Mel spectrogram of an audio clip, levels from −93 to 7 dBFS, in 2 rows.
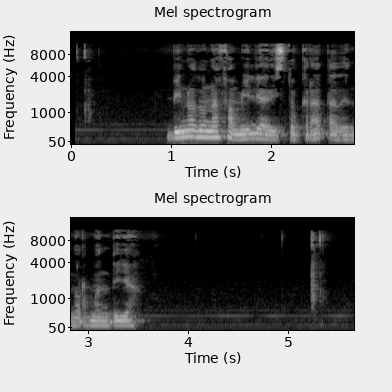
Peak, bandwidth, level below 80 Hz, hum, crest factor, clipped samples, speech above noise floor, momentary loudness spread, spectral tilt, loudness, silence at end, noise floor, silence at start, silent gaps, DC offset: -2 dBFS; 11.5 kHz; -64 dBFS; none; 26 dB; under 0.1%; 43 dB; 22 LU; -4 dB/octave; -25 LUFS; 0.4 s; -69 dBFS; 0.1 s; none; under 0.1%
